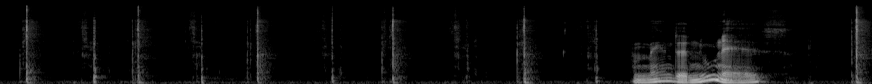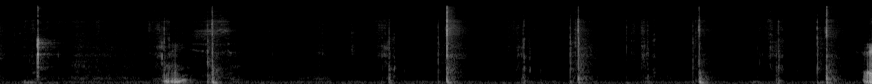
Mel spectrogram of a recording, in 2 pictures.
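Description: Trading cards slap and flick against each other as they are shuffled by hand.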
